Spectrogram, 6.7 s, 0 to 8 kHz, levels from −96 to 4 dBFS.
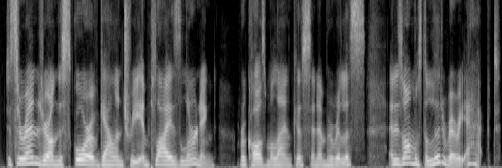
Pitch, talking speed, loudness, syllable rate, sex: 195 Hz, 170 wpm, -17 LUFS, 6.1 syllables/s, female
